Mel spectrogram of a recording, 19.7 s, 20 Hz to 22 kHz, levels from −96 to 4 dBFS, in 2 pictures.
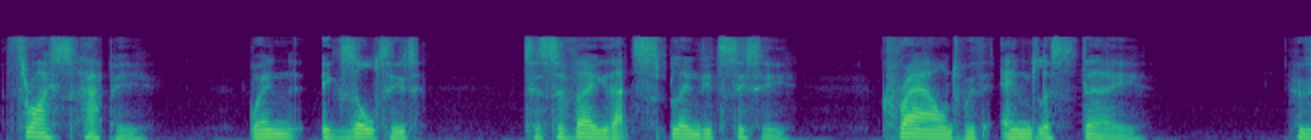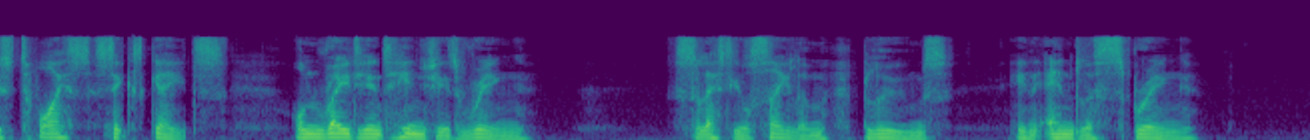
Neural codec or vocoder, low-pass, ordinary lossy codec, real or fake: none; 7.2 kHz; AAC, 32 kbps; real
